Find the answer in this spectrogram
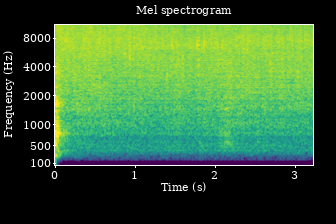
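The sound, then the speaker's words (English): Food sizzles in a nonstick frying pan with a steady, bright, even hiss that holds at a constant level from start to finish. No talking is heard. “keep an ear on your pan, because once the sizzle starts getting real strong, you know that something is sticking, even though you have a nonstick pan”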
